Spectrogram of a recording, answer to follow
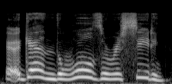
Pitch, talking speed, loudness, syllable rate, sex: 260 Hz, 175 wpm, -15 LUFS, 5.7 syllables/s, female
